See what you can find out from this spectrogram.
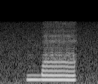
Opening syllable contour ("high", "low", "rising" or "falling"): high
